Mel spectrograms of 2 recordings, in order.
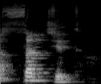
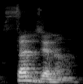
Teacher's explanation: उच्चारण स्थान इत्यादि प्रयत्न आदि मिलाने पर हमें त के स्थान पर च ही करना होगा, तो बन जाएगा सच्चित।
